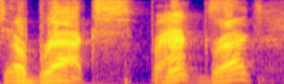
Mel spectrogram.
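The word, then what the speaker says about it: Brach's: Brox or Brax. Brax? Brax. It's spelled B-R-A-C-H-S.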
